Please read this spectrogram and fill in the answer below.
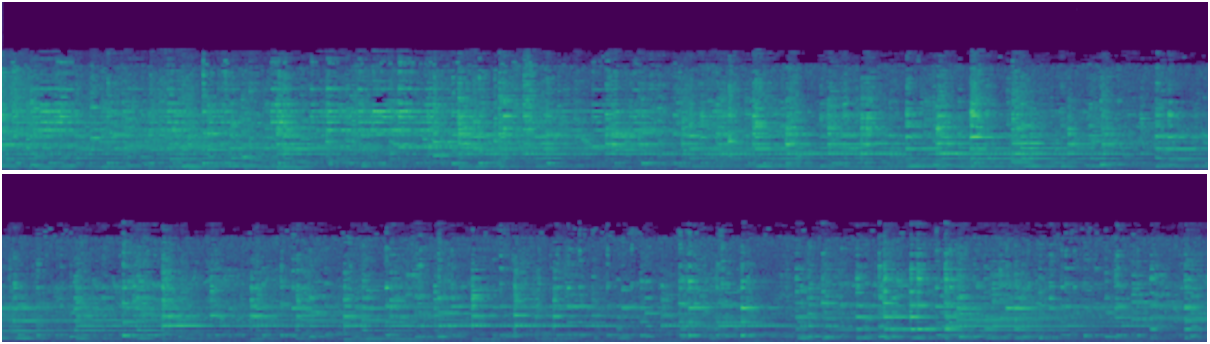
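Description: Many cowbells (sonnailles) on a grazing herd clanking at once: a continuous jangle of overlapping ringing tones at many different pitches.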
